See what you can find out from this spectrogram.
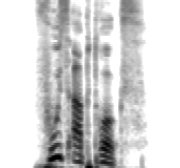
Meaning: genitive singular of Fußabdruck
- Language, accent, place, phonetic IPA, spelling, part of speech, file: German, Germany, Berlin, [ˈfuːsˌʔapdʁʊks], Fußabdrucks, noun, De-Fußabdrucks.ogg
